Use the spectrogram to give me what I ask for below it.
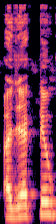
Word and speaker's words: adjective: है एडजेक्टिव नहीं करेंगे क्यों क्योंकि ए और जे के बीच में आपका डी साइलेंट रहता है इसीलिए एडजेक्टिव नहीं एडजेक्टिव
